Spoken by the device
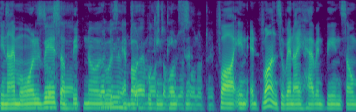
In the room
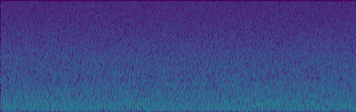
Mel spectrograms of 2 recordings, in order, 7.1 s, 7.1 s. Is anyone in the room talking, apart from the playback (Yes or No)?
No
